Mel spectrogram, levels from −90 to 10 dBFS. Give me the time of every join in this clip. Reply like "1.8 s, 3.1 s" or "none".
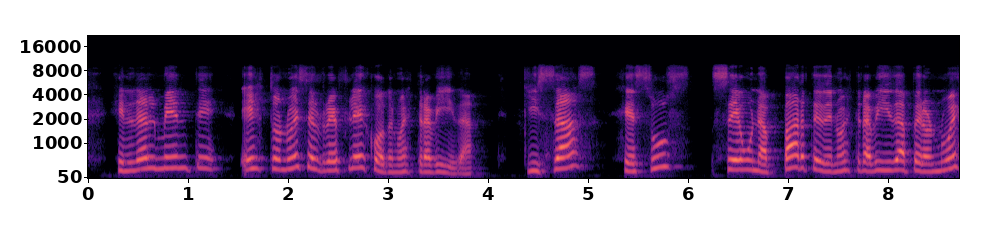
1.4 s, 4.1 s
